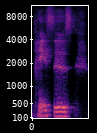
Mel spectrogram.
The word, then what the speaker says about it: PACEs: positive and compensatory experiences which are calling paces which of course nicely rhymes with aces and that you know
